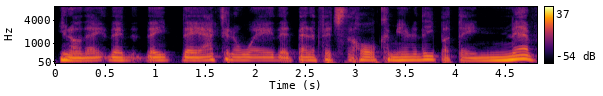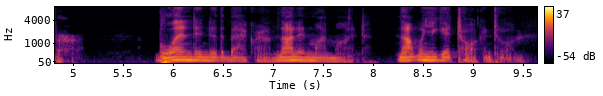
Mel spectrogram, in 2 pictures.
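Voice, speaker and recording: An older man, hoarse, telling stories in a relaxed podcast interview with many pauses and fillers. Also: on the low side, dry recording, studio quality. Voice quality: gravelly, husky. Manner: reflective storyteller, halting with fillers. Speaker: university president.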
